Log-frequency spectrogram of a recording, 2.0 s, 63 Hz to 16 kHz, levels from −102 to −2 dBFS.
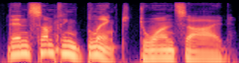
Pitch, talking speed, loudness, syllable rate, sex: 110 Hz, 180 wpm, -19 LUFS, 5.4 syllables/s, male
